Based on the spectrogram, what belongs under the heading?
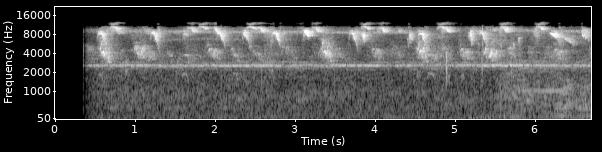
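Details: Male Black-throated mango (Anthracothorax nigricollis), Iguazu, Argentina, 24 October 2015: rapid, very high, thin chips and squeaky twitters, nearly continuous, over a steady high insect-like whine and faint background hiss.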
